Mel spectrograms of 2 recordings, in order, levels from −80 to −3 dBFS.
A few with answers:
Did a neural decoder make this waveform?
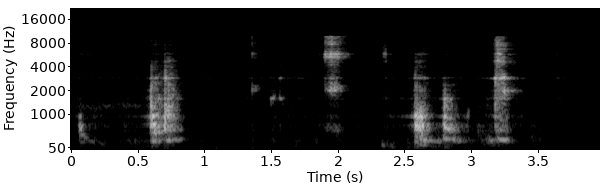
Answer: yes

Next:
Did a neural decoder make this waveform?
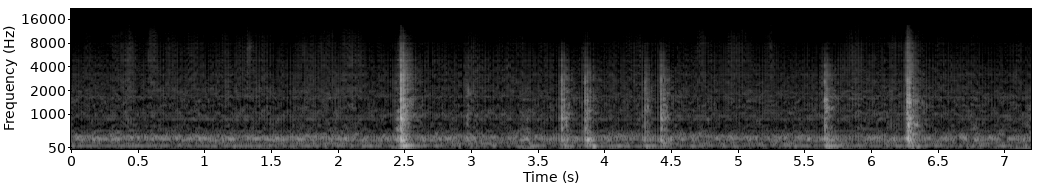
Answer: yes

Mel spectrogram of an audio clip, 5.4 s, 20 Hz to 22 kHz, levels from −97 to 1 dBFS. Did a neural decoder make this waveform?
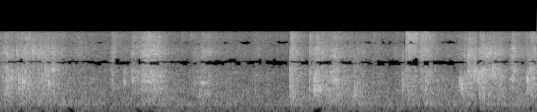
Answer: no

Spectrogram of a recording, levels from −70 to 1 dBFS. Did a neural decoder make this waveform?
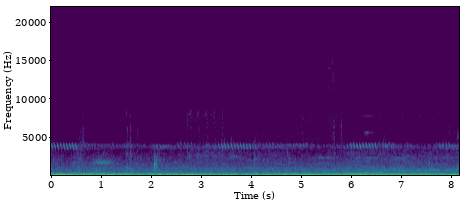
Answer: no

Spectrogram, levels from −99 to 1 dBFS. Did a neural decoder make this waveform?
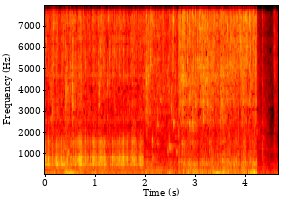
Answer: no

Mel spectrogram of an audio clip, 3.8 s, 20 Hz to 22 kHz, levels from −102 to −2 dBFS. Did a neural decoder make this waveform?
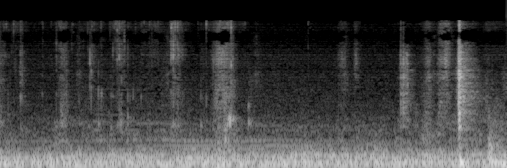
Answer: yes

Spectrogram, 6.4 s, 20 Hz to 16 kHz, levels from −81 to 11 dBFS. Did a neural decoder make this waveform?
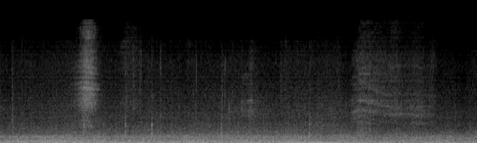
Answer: yes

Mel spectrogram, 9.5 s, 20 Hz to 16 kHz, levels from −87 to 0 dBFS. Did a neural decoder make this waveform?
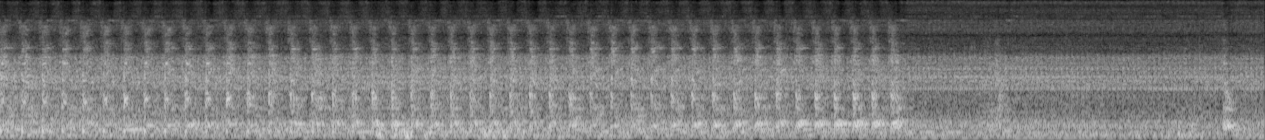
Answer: yes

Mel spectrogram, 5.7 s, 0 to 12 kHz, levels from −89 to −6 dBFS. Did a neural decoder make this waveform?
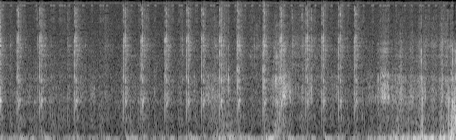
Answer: no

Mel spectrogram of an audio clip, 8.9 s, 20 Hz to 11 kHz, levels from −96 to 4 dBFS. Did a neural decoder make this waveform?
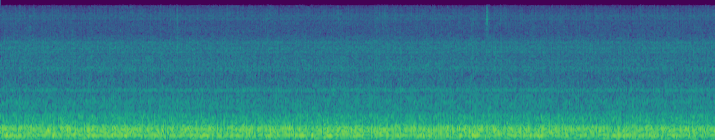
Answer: yes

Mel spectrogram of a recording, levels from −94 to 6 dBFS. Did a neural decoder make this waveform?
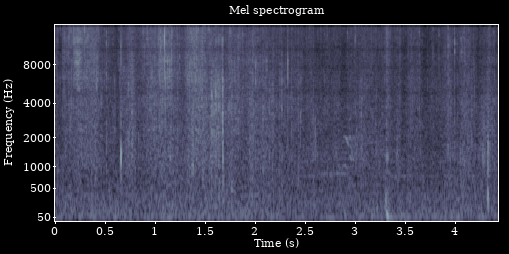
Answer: no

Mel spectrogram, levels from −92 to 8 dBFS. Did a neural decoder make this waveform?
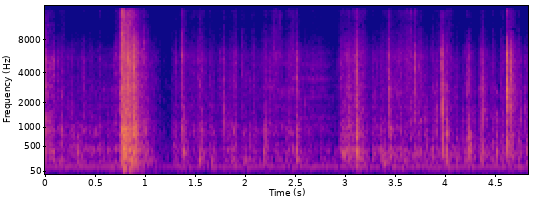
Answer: yes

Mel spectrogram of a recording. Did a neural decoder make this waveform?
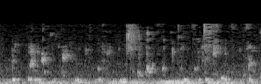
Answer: no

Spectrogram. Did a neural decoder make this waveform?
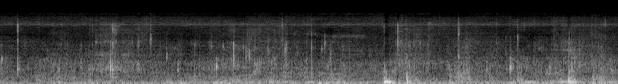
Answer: yes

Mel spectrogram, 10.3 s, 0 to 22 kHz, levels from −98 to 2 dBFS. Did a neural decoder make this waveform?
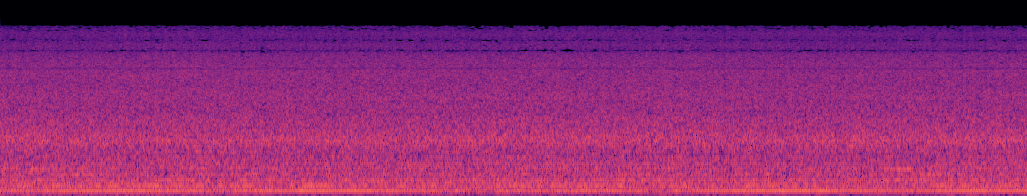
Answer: no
